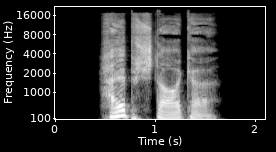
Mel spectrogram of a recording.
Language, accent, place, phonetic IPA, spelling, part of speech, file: German, Germany, Berlin, [ˈhalpˌʃtaʁkɐ], halbstarker, adjective, De-halbstarker.ogg
- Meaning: inflection of halbstark: 1. strong/mixed nominative masculine singular 2. strong genitive/dative feminine singular 3. strong genitive plural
